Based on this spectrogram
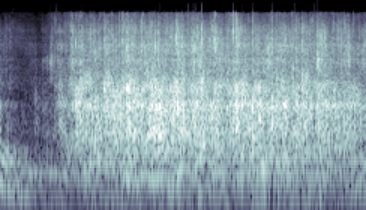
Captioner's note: audience clapping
